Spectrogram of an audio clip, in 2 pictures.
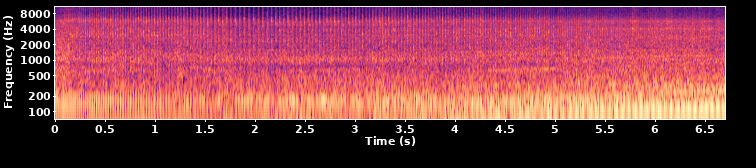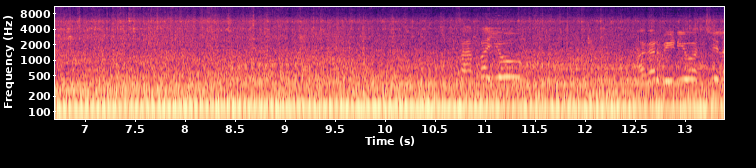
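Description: A small Arjun 605 Ultra tractor engine idles nearby with a steady low throb that rises slightly in pitch partway through, continuous and loud, with faint voices in the background.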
